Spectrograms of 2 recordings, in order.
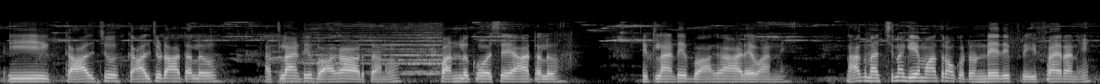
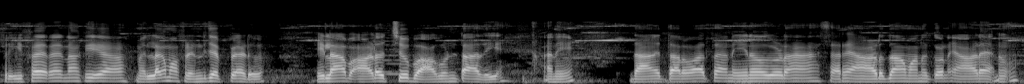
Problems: constant background noise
